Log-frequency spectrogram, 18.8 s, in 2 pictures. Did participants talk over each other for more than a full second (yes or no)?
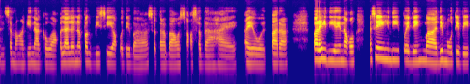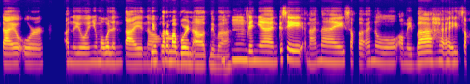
no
